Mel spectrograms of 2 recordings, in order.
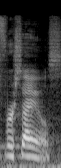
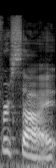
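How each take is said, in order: First: Versailles is said the Kentucky way. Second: Versailles is said the French way.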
